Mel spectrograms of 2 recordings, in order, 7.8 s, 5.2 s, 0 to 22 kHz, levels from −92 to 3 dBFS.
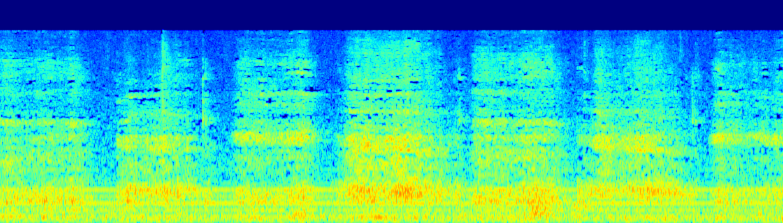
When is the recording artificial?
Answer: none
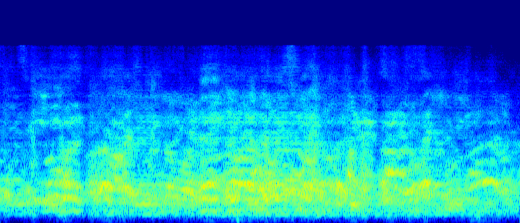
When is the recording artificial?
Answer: 0.0-5.2 (vocoder, WaveNeXt)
